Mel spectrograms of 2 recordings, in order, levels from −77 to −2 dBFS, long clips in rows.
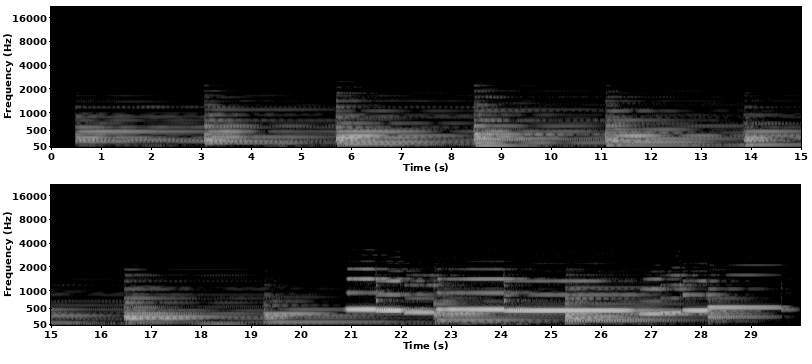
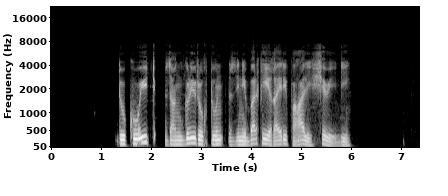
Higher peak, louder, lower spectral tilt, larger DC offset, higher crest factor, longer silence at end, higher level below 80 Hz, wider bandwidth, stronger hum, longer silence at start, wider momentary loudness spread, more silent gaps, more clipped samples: second, -16 dBFS vs 0 dBFS; second, -30 LUFS vs -15 LUFS; first, -11 dB/octave vs -8 dB/octave; neither; about the same, 16 dB vs 16 dB; second, 0.1 s vs 1.4 s; second, -58 dBFS vs -40 dBFS; second, 3.5 kHz vs 7.4 kHz; neither; second, 0.5 s vs 1.3 s; first, 23 LU vs 10 LU; second, none vs 2.24-2.28 s; neither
